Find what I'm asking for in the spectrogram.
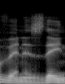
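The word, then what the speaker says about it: Wednesday: آره، بیایم به کلمه چهارشنبه یا ونزدی نگاه کنیم. تلفظ استانداردش ونزدی است، اما املاش طوریه که انگار یه حرف دی مزاحم افتاده وسط کلمه.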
